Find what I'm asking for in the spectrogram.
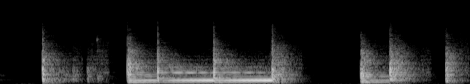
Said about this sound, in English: closed sound, like a water drop falling on the drum.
